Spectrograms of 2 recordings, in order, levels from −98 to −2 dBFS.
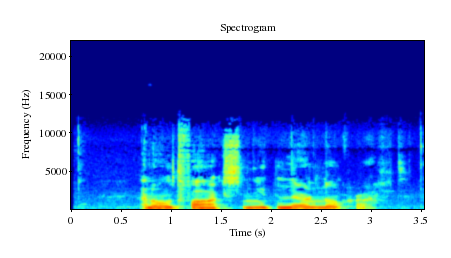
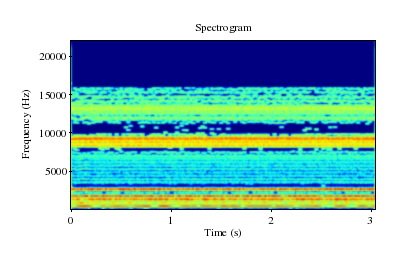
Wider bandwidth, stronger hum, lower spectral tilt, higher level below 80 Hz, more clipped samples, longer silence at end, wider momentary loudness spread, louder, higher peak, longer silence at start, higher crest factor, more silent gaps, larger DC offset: second, 11.5 kHz vs 16 kHz; neither; first, -6 dB/octave vs 4 dB/octave; first, -68 dBFS vs -78 dBFS; neither; first, 0.5 s vs 0 s; first, 13 LU vs 1 LU; second, -24 LUFS vs -14 LUFS; about the same, -6 dBFS vs -4 dBFS; first, 0.7 s vs 0 s; first, 20 dB vs 12 dB; neither; neither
